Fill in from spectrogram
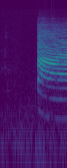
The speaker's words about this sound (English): We are going to sound the air horn.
